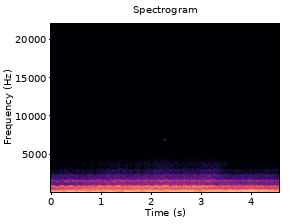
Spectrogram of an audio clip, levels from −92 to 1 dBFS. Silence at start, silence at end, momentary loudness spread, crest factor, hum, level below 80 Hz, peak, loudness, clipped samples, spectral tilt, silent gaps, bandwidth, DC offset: 0 s; 0 s; 2 LU; 10 dB; 60 Hz at -25 dBFS; -24 dBFS; -6 dBFS; -18 LUFS; under 0.1%; -15.5 dB/octave; none; 1.8 kHz; under 0.1%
